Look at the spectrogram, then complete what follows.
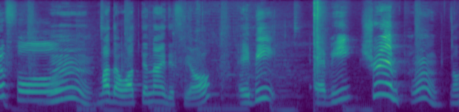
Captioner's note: speaking Japanese; speaking Japanese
